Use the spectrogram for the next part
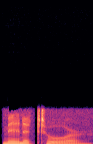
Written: Minotaur

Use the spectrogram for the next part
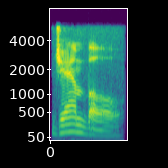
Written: jambeau

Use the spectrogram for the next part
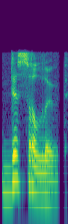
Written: dissolute

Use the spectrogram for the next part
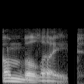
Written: umbellate

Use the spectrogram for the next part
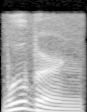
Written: Woburn

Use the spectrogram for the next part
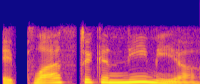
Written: aplastic anemia

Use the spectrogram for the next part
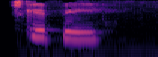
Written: skippie

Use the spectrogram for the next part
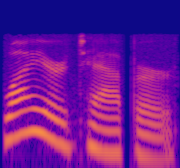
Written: wiretapper

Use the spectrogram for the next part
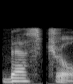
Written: bestial

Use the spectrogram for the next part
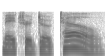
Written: maitre d'hotel

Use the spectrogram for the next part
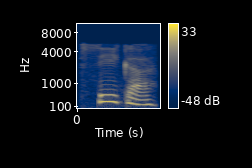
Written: ceca

